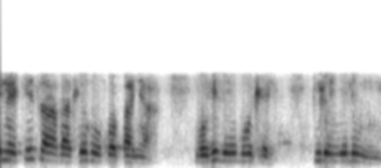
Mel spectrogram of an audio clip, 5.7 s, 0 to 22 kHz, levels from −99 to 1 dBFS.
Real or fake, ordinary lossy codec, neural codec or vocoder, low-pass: real; AAC, 24 kbps; none; 3.6 kHz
